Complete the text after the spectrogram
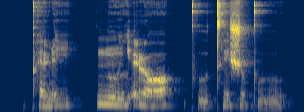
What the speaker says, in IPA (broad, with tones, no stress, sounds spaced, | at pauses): pʰ ɛ˨ ɳ i˦ | n ũ˦˨ ʎ ɛ̰˦ ɭ ɔ˨˦ | pʰ ṵ˨ tʰ ɪ˨ ʃ ʊ˨ pʼ ṵ˨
